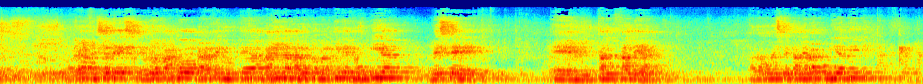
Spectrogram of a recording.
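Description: A woman speaks calmly through a microphone and loudspeakers in a large hall.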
